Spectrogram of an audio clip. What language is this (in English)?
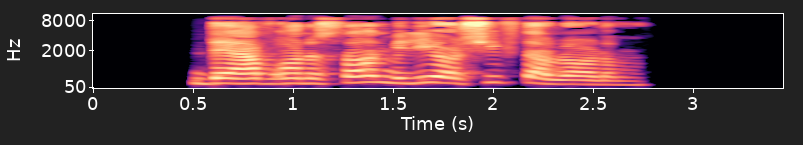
Pashto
